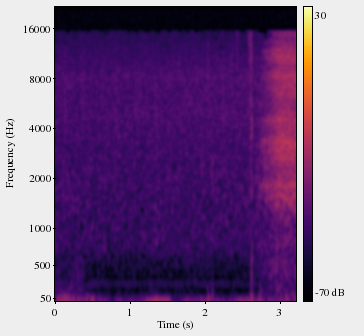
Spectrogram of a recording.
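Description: Steady rain patters down continuously, a dense hiss with scattered drops tapping, swelling slightly louder toward the end. No voices are present.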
